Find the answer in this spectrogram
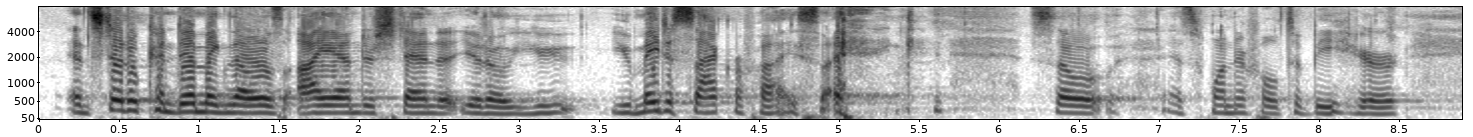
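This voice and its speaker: A woman at medium pitch and a fairly slow pace, with ordinary pitch variation over noticeable background noise. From Oklahoma. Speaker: historian. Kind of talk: lecture. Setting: lecture hall with audience.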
